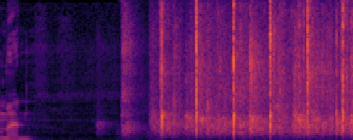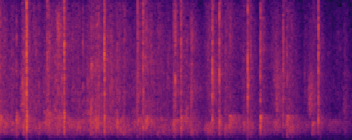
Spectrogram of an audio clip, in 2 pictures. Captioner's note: audience applauding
